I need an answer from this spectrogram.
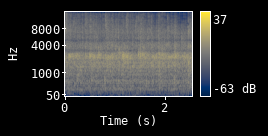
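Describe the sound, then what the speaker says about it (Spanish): A church congregation claps in steady, dense applause that fills the room for a couple of seconds, with no voices over it. "Aplaudimos al Señor por la vida de ellos."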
